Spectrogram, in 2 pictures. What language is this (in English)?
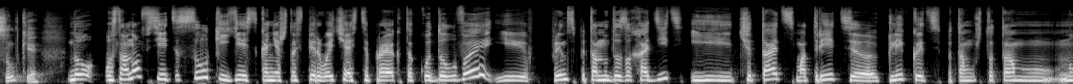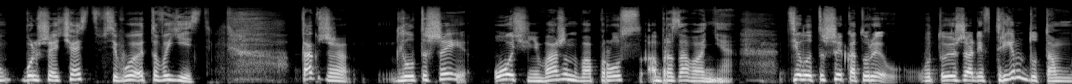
Russian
